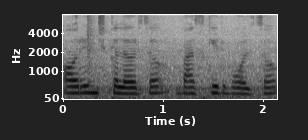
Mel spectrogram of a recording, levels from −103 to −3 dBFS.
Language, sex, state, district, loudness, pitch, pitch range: Marathi, female, Maharashtra, Dhule, -14 LUFS, 220 Hz, 210-230 Hz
